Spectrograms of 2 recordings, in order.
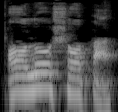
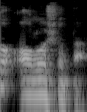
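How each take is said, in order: First: অলসতা drawn out very slowly, syllable by syllable; slow spelled-out word. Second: Said in the usual way. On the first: Shown as a demonstration. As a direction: stretch অলসতা out for the class to follow. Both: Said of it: "কি হচ্ছে বলেন তো".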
